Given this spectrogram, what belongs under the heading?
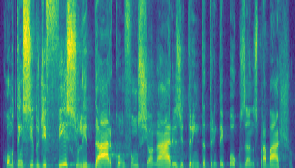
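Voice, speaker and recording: A male pastor with a Brazilian Portuguese accent, preaching a sermon with passion, swinging between hushed and forceful. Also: sits high, normal speed, in a large hall. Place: church sanctuary.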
